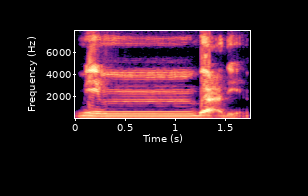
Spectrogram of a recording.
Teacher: bunyinya dari Nun menjadi huruf mim ketika bertemu dengan huruf ba Apabila ada nun mati bertemu dengan ba suara nunnya dirubah menjadi suara mim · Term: iqlab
